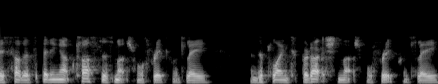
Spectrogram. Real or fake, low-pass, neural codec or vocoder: real; 3.6 kHz; none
